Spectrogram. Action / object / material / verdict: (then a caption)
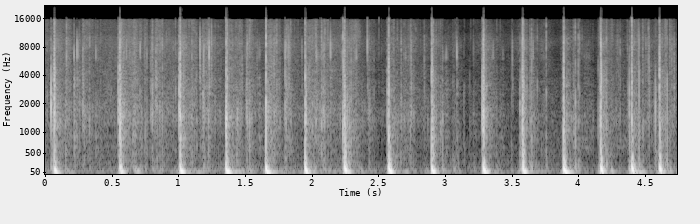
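strike / leather gloves on clapping hands / leather / none. Hands wearing a pair of black leather gloves clap together repeatedly, producing about fifteen soft, muffled claps with a deep low thump and a brief bright leathery slap. The claps fall at a fairly steady pace with little ring, and faint rustling between them.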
